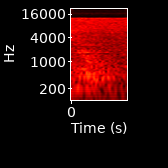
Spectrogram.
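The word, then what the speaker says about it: gnu: countless word plays because according to the dictionary the g is silent and it's pronounced new so anytime you want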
